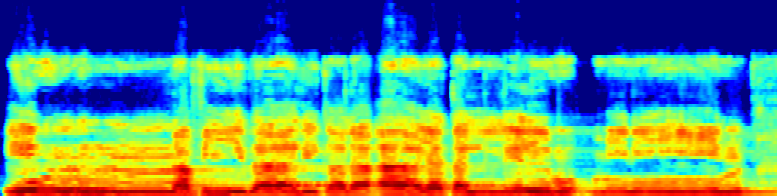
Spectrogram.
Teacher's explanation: یہاں پر حمزہ ساکنہ ہے تو جھٹکا لگتا ہے حمزہ ساکنہ کا پڑھنے میں، واو کی شکل میں ہے، یہاں پر وقف کی صورت میں مد عارض وقفی ہوگا، تو اس طرح سے پڑھیں گے۔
